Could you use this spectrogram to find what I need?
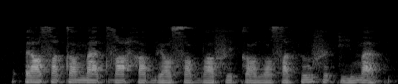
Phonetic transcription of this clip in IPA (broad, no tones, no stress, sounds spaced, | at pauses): ʔ ɜ sˤ ɪ t ɒ m a t zˤ i h ɒ b ø sˤ o b ɒ f ɪ k o ðˤ u sˤ ɪ θ u f ø k i m a kʷ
